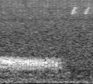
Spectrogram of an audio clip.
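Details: Hooded merganser in courtship display, with a frog-like voice: a short, low, rattling purr of under a second that trails off, heard over quiet background noise.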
